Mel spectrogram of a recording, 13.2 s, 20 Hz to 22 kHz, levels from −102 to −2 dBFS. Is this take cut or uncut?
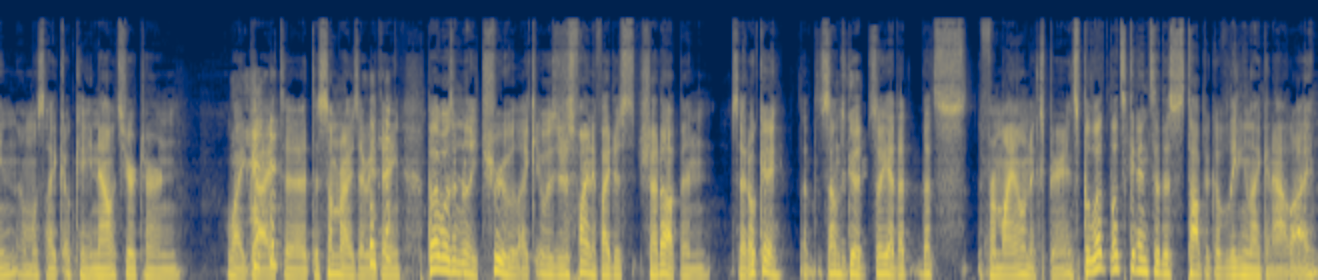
uncut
